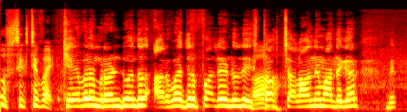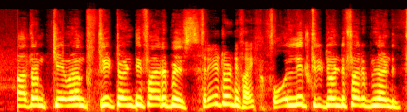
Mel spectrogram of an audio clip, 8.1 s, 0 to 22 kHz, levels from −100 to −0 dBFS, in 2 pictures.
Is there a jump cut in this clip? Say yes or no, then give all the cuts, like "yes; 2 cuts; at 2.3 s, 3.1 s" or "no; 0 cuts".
yes; 1 cut; at 3.9 s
